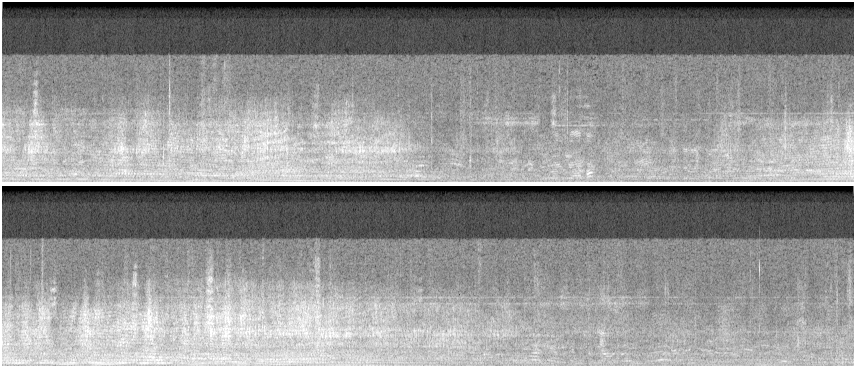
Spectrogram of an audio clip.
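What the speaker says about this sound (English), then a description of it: "That lovely sound of the radial engine, absolutely on tune" A radial-engine propeller aeroplane flies at an airshow, a steady droning hum swelling and fading as it passes at moderate distance, with a voice talking over it.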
